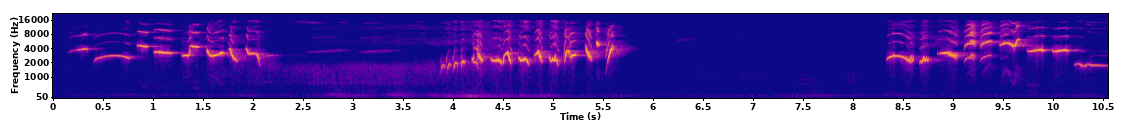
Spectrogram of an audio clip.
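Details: Ngeplong-style song of the oriental magpie-robin (kacer), a master for getting kacer to sing: three bursts of rich whistling, the middle one a fast, rattling string of rising notes, the others looping, sweet whistles.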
